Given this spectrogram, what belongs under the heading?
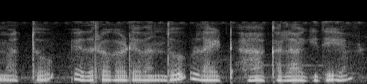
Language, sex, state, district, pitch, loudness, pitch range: Kannada, female, Karnataka, Bidar, 200 Hz, -19 LUFS, 190-205 Hz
